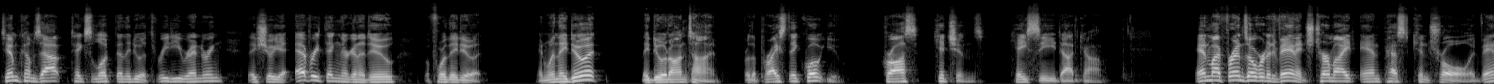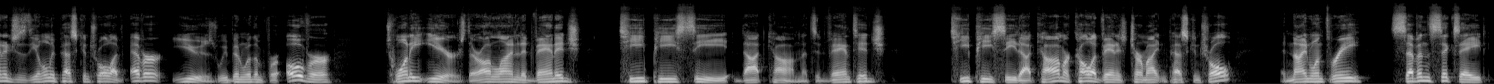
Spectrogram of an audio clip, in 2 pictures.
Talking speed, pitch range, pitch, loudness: 170 wpm, 110-150 Hz, 130 Hz, -19 LUFS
